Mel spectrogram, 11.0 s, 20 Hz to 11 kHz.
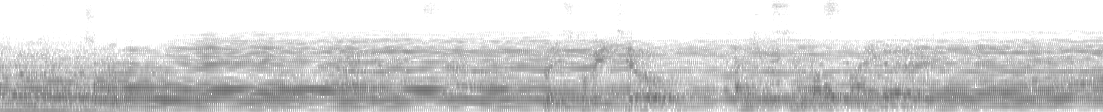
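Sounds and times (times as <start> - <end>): electric guitar ringing notes: 0.0 - 11.0.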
